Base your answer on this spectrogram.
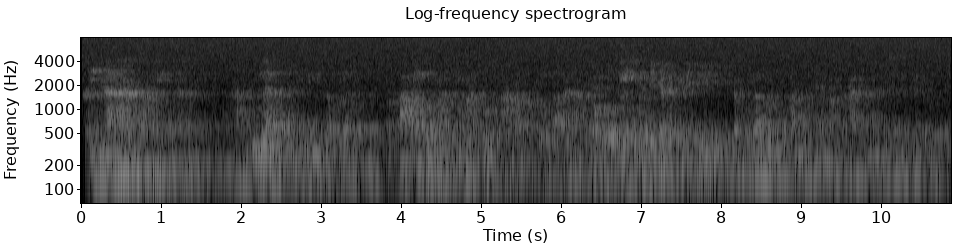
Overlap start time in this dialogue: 6.1 s

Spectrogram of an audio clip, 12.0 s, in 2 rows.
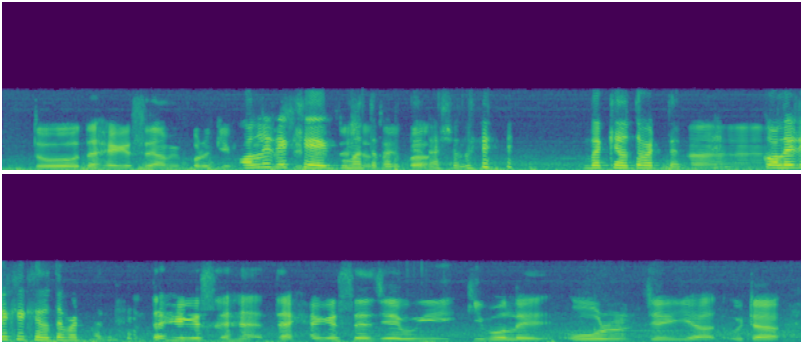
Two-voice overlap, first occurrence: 1.9 s

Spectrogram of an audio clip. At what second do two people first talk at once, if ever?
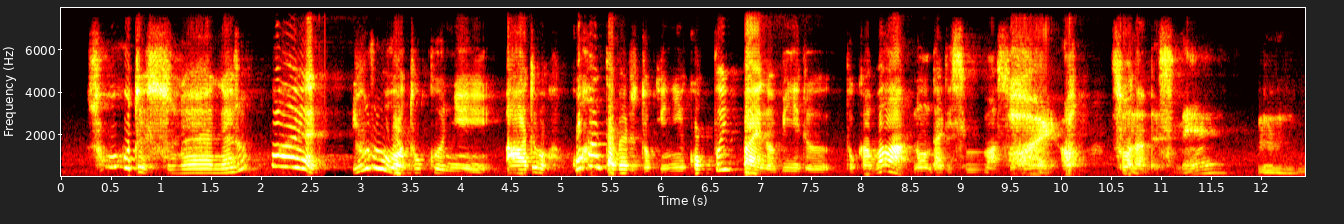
none

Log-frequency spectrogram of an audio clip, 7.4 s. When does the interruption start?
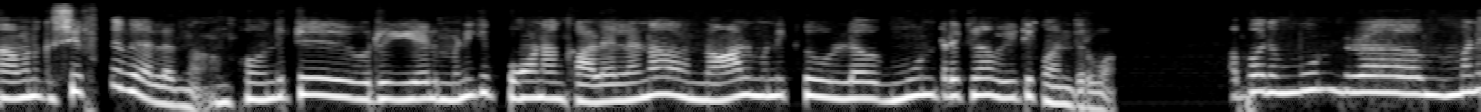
none

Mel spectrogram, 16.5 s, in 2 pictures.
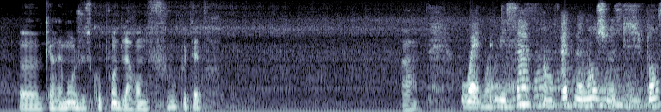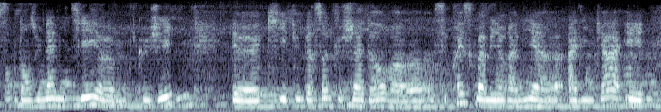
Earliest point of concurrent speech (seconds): none

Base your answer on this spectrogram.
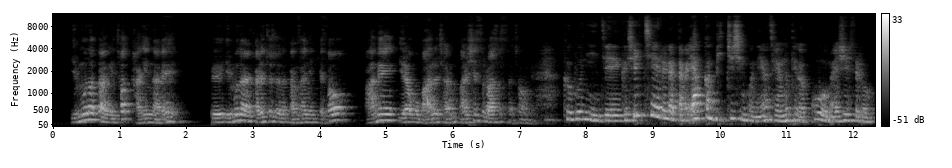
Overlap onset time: none

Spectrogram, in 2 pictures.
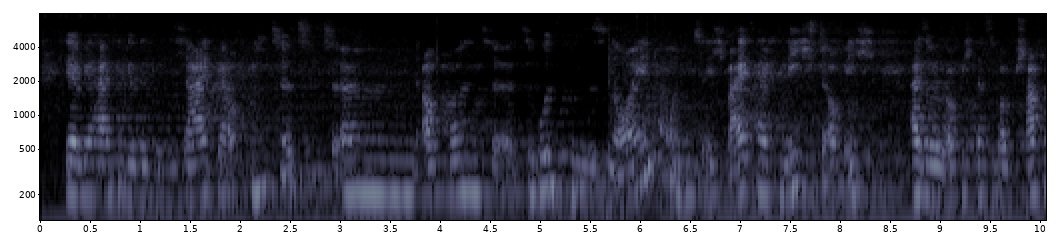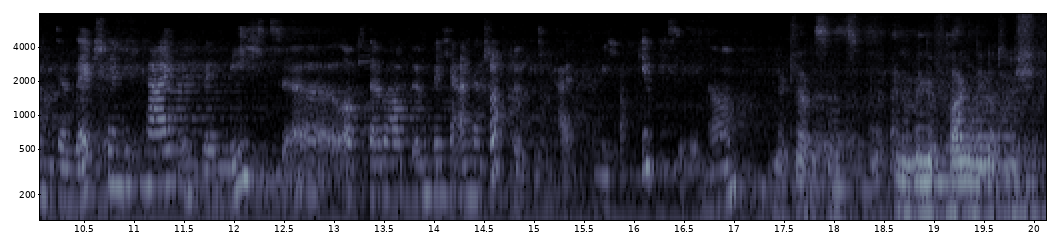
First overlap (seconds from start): none

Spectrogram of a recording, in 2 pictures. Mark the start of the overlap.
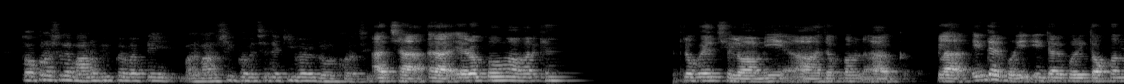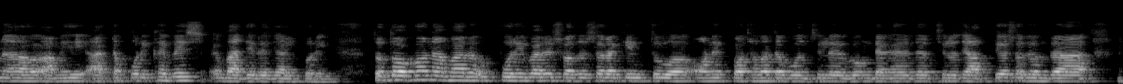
none

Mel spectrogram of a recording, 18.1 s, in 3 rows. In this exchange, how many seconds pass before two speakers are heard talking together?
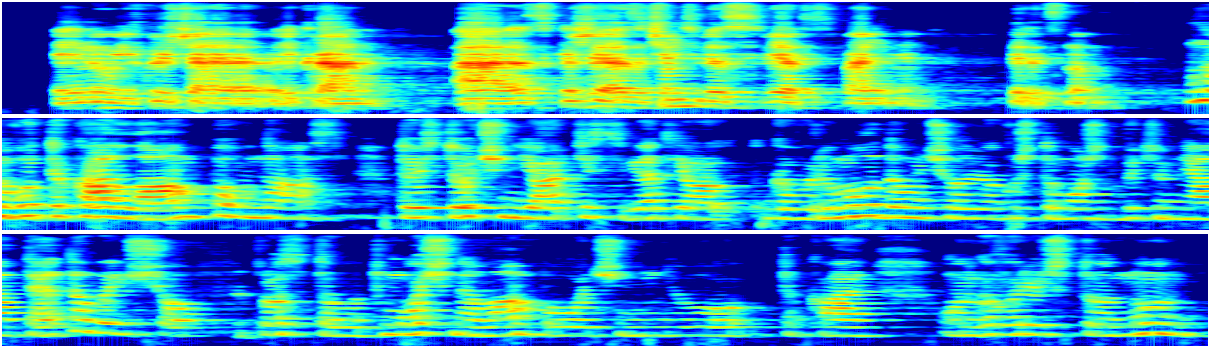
none

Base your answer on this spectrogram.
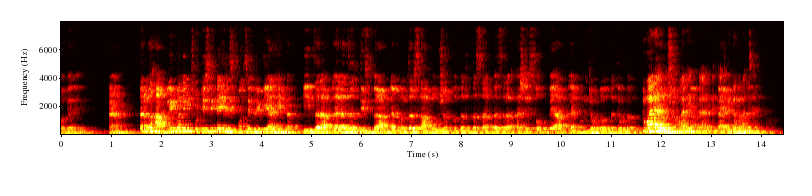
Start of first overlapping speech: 11.9 s

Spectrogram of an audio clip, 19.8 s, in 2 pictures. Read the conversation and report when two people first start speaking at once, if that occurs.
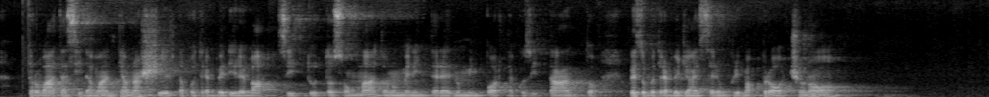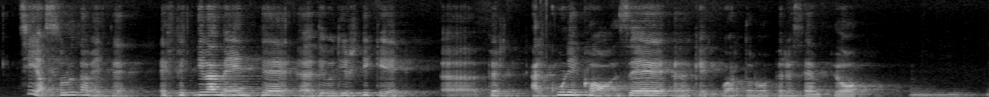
none

